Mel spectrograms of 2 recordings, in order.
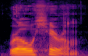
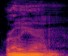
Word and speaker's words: Rohirrim: Rohirrim. Rohirrim.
